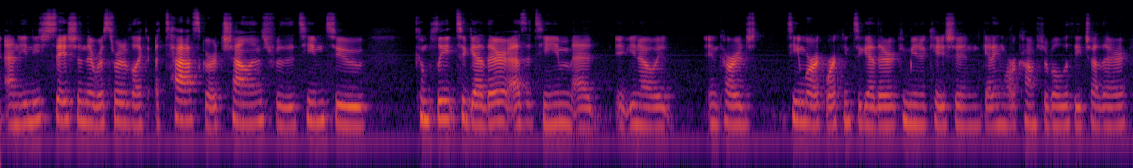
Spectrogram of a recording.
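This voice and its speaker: Twenty-something camp coach lady, super bright voice, from the nj/ny area, animated when she talks. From New Jersey, New York area. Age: 20s. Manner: expressive, acts out quotes with big pitch jumps. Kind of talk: reflective interview answers. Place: indoor room with posters.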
